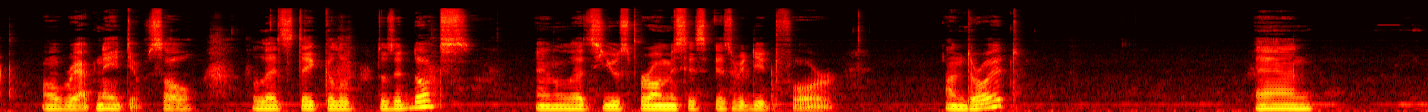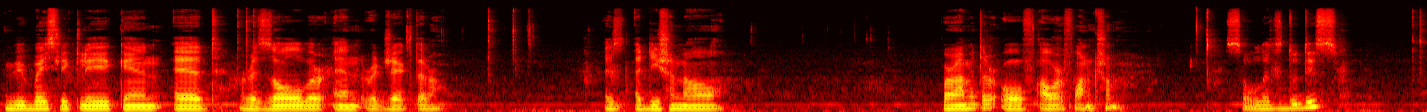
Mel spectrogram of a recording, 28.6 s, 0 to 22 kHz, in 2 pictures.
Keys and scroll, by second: 19.4 super+c, 23.0 super+Tab.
